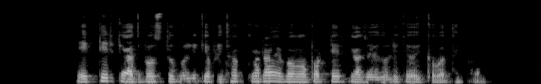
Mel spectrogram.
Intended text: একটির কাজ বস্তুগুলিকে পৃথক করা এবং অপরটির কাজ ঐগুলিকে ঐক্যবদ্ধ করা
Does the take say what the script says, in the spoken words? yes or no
yes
